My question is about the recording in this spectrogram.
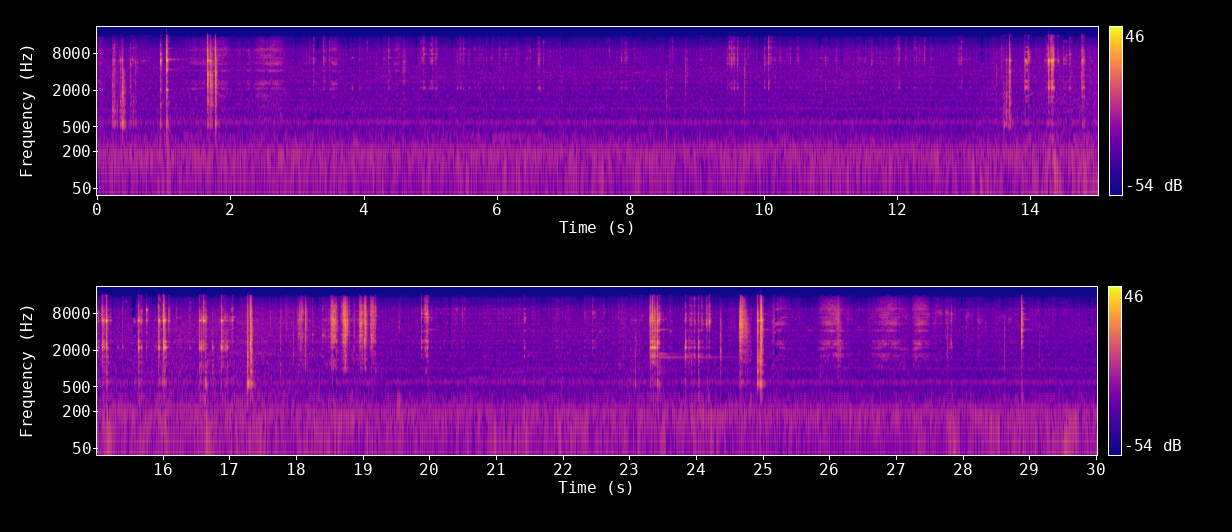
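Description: Sharp metallic clicks and clinks as hands and tools handle the aluminium base plate and rails of a CNC milling machine build. They come in scattered groups, densest about halfway through, over a steady low hum.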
